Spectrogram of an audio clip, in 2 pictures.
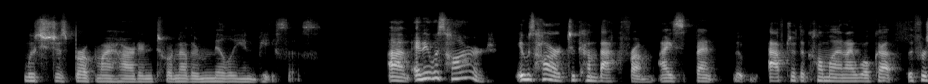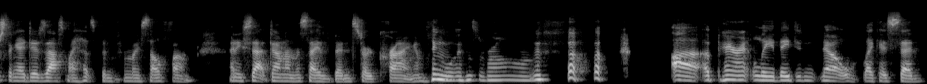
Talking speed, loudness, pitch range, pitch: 225 wpm, -23 LUFS, 145-195 Hz, 165 Hz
